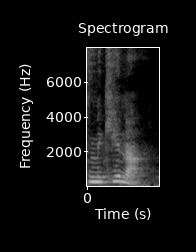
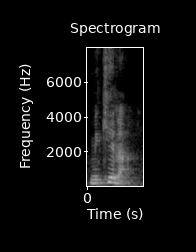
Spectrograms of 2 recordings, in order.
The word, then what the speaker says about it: McKenna: how you say it it's mckenna literally that's how you say mekina but if you struggle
